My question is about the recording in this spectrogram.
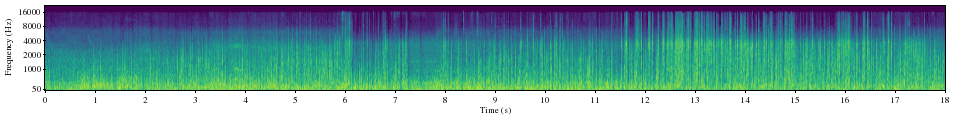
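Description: A BTR-80 armoured personnel carrier's V8 diesel engine runs steadily as the vehicle drives along, heard from on top of the hull. Wind buffets the microphone throughout, and more heavily in the second half.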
